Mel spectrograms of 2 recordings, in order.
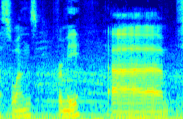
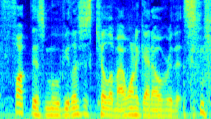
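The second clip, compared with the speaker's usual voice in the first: normal talking voice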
